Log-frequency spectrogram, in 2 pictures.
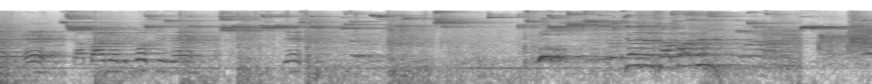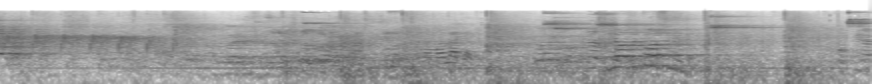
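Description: A basketball bounces on a wooden floor, echoing in a large hall.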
